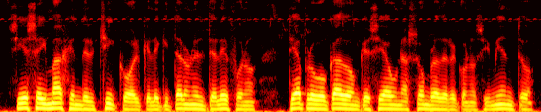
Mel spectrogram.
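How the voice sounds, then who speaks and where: An elderly man around a hundred years old narrates a scripted, reflective story in a solemn, measured manner. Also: fairly low pitch, steady tone, mellow, no room sound, highs cut off. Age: 100. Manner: solemn, measured, literary phrasing.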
